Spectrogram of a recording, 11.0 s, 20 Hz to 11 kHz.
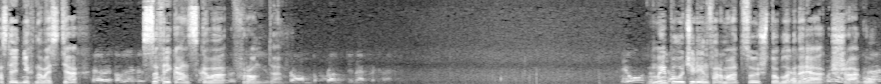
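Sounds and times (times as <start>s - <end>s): film soundtrack hiss and rumble: 0.0s - 11.0s
faint ticks: 5.6s - 7.6s.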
